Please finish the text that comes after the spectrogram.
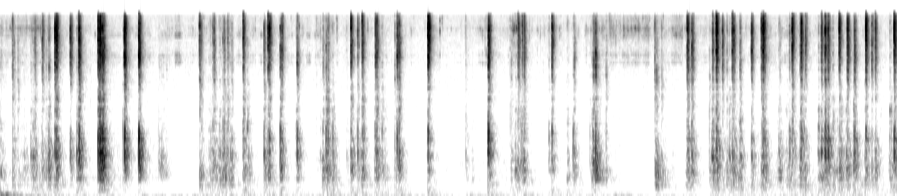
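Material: Painted wood.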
